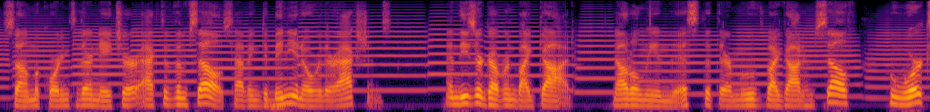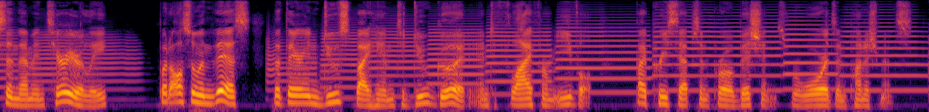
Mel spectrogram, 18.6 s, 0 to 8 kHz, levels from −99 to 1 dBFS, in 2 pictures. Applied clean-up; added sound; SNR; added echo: none; Trumpet; 13 dB; none.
